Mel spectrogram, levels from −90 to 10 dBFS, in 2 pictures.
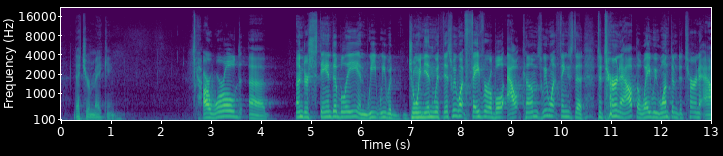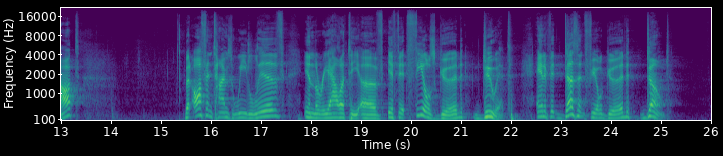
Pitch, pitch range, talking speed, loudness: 150 Hz, 120-175 Hz, 125 wpm, -23 LUFS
